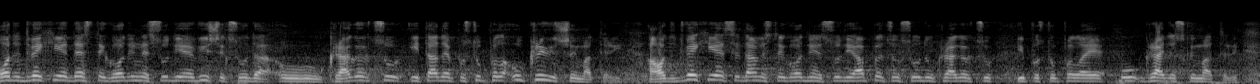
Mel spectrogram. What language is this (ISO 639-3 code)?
srp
